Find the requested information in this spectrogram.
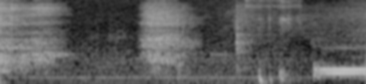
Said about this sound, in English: You making phone noises? No, I'm not doing nothing.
